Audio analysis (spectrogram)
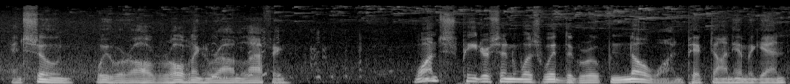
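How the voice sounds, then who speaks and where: A man narrating a scripted first-person story in a measured, solemn, reflective way, as on a fiction podcast. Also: low-pitched, slight background noise. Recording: music behind the voice. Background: clear music bed.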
